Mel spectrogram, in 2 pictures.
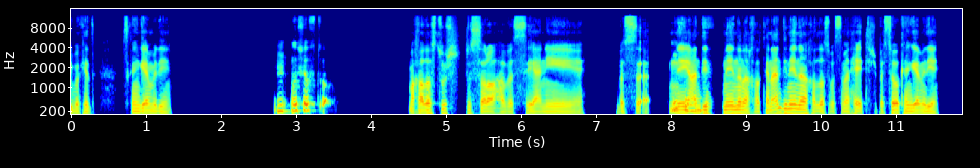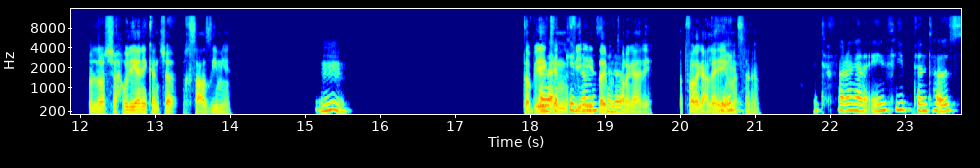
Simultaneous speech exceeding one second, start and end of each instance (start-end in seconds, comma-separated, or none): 18.1-19.4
